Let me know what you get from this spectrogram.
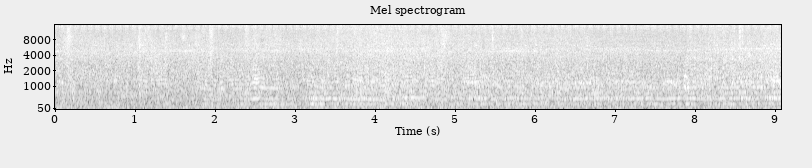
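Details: Autumn honey bees bustling about gathering winter food supplies; continuous low humming buzz with a clear tonal band, swelling slightly in loudness midway, set against constant soft hiss.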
